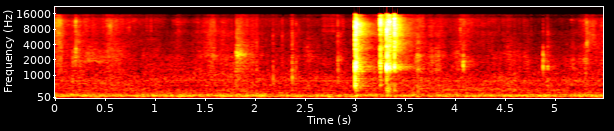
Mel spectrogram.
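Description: Metal parts clink and rattle as they are handled.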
